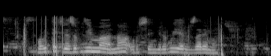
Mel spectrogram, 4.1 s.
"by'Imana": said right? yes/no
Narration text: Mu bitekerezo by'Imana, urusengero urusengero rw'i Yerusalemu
yes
